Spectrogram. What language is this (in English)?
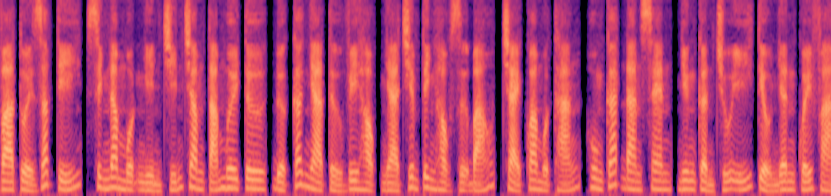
Vietnamese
